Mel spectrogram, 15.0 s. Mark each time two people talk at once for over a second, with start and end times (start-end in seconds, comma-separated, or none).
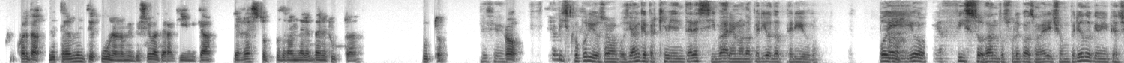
none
